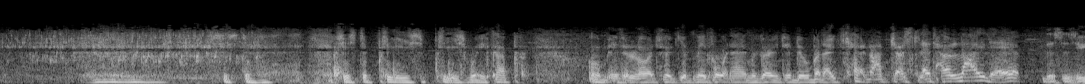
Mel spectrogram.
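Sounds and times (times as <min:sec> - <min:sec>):
water running: 0:00.0 - 0:10.8
speech: 0:02.4 - 0:10.8.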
